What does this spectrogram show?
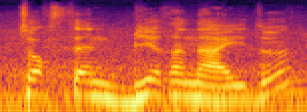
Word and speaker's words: Torsten Birenheide: And with your colleague Torsten Birenheide, I hope I'm pronouncing correctly.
